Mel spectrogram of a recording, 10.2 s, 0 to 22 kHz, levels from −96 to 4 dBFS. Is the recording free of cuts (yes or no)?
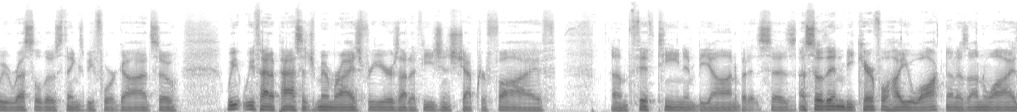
no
